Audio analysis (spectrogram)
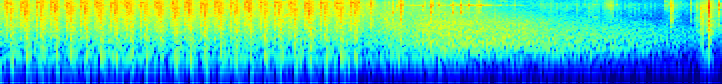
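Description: Automatic gunfire in Escape from Tarkov, shot while aiming down sights: a rapid, loud burst of evenly spaced shots for about two seconds, then a fading echoing tail and a few faint clicks.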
